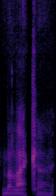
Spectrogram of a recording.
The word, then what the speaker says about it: Malacca: That's like how it said Malaca Indonesia.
